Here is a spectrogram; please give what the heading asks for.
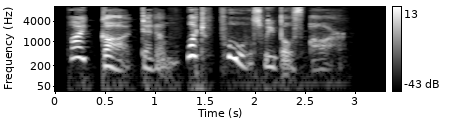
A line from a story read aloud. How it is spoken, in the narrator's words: Rodney exclaimed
